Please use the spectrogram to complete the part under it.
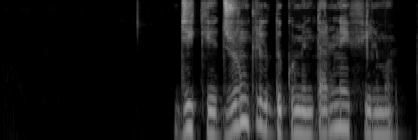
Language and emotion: Russian, neutral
